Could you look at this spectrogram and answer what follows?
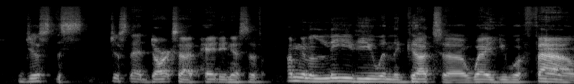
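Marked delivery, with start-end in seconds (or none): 2.9-5.8 put-on thick, elitist, upper-crust British accent, laid on heavily. Quoting the Grand Inquisitor's line: thick elitist British accent. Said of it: "with that thick elitist British accent".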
